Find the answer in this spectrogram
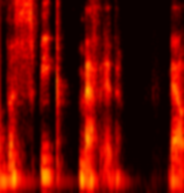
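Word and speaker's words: SPEAAK: that I call the speak method. Now, it's spelled S P E A A K. And yes, I can spell. But that's what this that's the speak method.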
